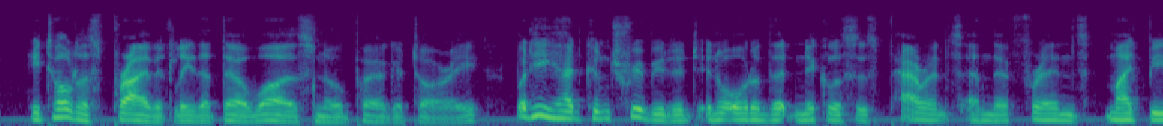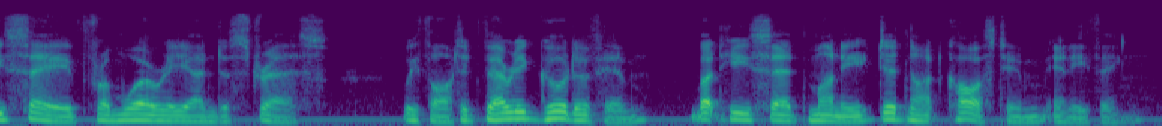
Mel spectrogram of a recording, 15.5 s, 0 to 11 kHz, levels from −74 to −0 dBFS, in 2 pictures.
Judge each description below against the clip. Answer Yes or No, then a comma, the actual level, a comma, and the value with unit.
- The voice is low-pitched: Yes, low, 110 Hz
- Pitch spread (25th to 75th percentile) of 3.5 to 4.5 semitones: Yes, average, 3.9 semitones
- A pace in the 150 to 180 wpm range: Yes, average, 170 wpm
